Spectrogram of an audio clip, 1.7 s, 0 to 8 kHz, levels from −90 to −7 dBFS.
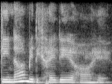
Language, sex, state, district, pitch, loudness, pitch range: Hindi, female, Arunachal Pradesh, Papum Pare, 210 Hz, -14 LUFS, 190-225 Hz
